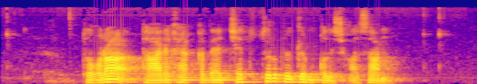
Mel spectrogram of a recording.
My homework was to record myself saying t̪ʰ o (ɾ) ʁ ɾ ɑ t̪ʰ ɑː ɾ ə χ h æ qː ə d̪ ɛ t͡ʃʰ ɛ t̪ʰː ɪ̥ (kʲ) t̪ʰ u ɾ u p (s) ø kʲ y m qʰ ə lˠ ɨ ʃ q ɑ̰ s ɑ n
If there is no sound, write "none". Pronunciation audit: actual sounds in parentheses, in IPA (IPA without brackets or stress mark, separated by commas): none, none, h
